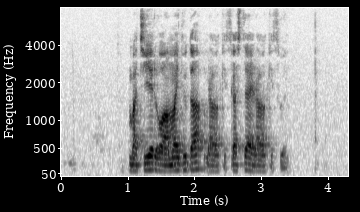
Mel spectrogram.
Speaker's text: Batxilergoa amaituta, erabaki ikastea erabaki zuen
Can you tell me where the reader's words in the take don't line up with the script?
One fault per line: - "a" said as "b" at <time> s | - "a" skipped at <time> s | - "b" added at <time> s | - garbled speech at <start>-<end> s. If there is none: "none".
none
